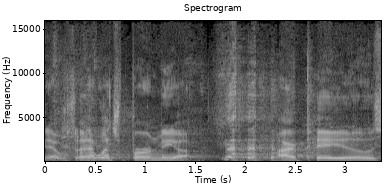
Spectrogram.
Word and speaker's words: Arpaio: once burned me up Arpaio's so bad our pale it's Arpaio it's not our pale everybody knows how to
